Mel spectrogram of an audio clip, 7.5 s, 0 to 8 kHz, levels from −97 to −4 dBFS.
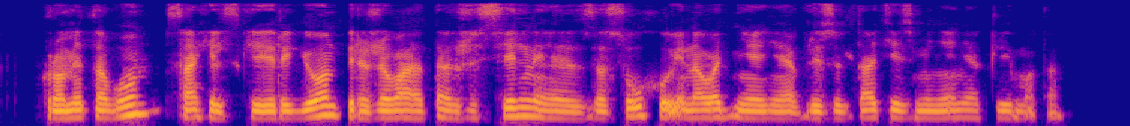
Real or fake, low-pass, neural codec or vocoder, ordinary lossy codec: fake; 7.2 kHz; vocoder, 44.1 kHz, 128 mel bands, Pupu-Vocoder; AAC, 48 kbps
